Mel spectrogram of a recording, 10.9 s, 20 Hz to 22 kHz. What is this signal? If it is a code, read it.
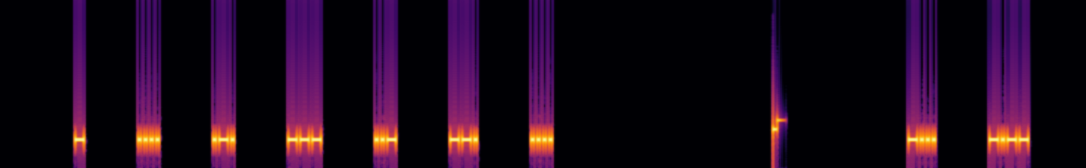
Morse code, heard as a keyed tone, about 40 wpm, spaced as for 14 wpm, 700 Hz. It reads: THROUGH BY
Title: 6x Character Spacing - Top 200 Words - 40wpm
